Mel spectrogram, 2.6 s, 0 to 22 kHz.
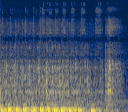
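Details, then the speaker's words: Old Royal Enfield Bullet 350 single-cylinder carburettor check: slow thumping idle falters and dies within two seconds when choke is applied, as it should; if it kept running, choke or carburettor mixture/idle screw setting would be at fault. "தூக்குன உடனே of ஆகிடுச்சா? இப்படி தான் of ஆகணும். இப்படி of ஆகாமல் ஓடிக்கிட்டு இருந்துச்சுன்னா பிரச்சனை இருக்குது."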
